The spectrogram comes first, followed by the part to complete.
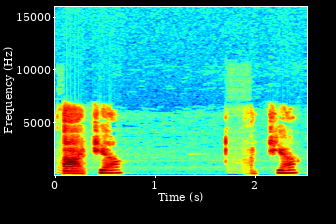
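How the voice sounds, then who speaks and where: A woman teaching a beginner language lesson, speaking slowly and patiently and drawing out example syllables. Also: fairly high pitch, creaky, fairly bright tone, breathy edge, highs cut off. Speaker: Mandarin teacher.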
